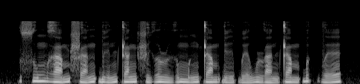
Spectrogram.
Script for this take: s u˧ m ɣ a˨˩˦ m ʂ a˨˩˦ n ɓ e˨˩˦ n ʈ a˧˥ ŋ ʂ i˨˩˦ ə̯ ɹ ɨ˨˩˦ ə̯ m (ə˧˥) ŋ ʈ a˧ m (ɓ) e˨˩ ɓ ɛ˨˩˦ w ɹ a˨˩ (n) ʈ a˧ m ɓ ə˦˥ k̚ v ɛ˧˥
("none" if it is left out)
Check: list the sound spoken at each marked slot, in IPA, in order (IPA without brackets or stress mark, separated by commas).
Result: ə˧˥, ɗ, n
